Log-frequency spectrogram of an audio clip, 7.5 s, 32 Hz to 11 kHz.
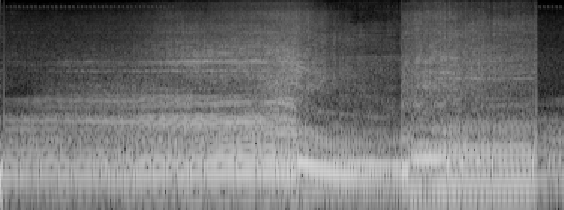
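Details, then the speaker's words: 2004 Polaris Trail Boss 330 ATV on a ride test after transmission repair: revs climb then stumble and cut out twice under throttle; rev limiting from a completely dead battery the charging system couldn't keep up with, ran fine with a jumper pack. "well it ran and drove okay it was kind of rev limiting cuz I had a dead battery in there and these charging systems can't really keep up if they have a completely dead battery in them"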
